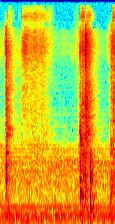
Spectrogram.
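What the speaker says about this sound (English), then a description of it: "I'm going to just give the cards a little bit of a shuffle." Tarot cards are shuffled by hand in a brief, quiet riffle, with soft papery flicks near the start and a slightly louder ruffle at the end.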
